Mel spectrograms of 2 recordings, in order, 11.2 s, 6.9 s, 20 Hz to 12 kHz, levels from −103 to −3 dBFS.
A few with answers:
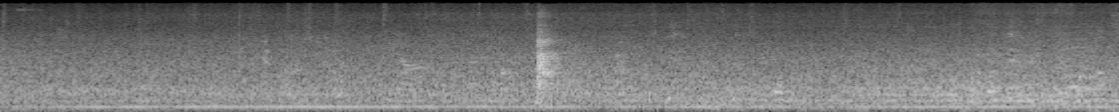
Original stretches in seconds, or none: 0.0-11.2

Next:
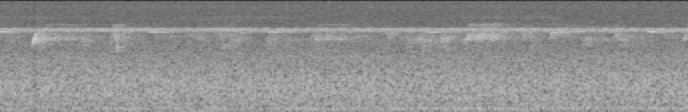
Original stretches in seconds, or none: 0.0-6.9

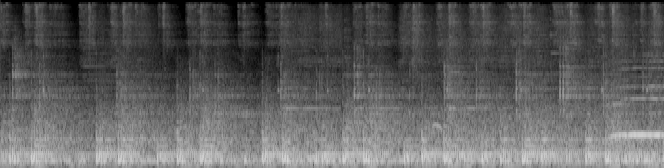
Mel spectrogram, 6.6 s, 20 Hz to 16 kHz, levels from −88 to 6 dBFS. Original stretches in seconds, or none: 0.0-6.6

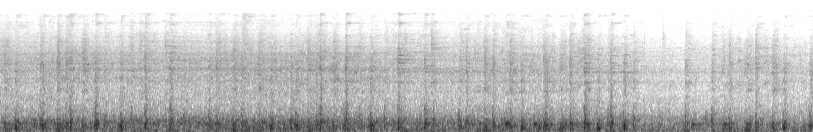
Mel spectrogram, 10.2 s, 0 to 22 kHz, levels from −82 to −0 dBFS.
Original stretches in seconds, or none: 1.9-6.0; 6.6-10.2

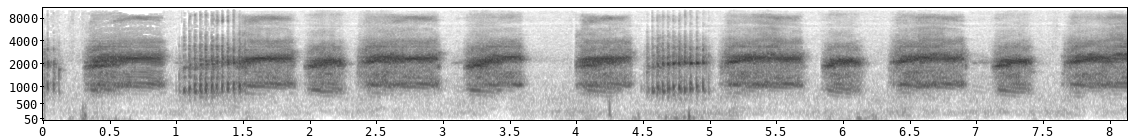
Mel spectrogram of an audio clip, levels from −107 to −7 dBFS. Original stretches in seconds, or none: 0.0-1.3

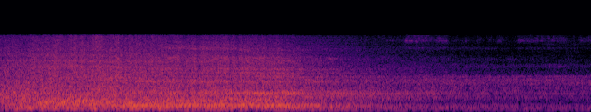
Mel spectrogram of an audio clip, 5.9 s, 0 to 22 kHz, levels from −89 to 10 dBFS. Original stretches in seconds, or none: 0.0-5.9

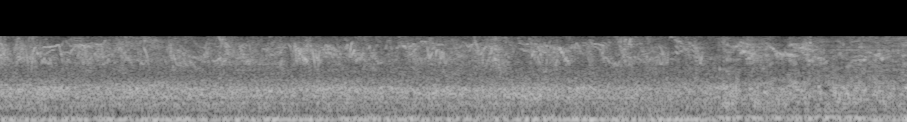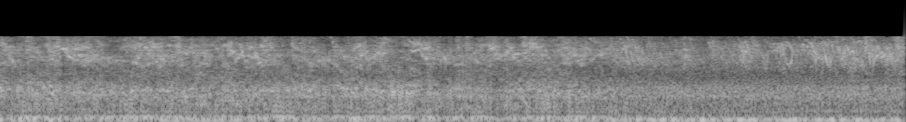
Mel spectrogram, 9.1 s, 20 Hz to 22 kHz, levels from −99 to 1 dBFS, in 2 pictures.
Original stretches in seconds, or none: 0.0-3.6; 7.6-9.1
